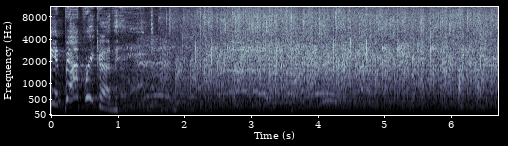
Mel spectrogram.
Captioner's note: audience cheers and applauds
